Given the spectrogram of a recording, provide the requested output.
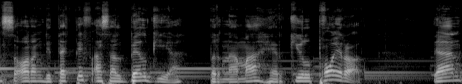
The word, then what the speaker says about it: Hercule Poirot: detektif asal Belgia bernama hercule poirot dan kalau dari bahasa Perancis kita bacanya org high road yang sedang berlibur di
